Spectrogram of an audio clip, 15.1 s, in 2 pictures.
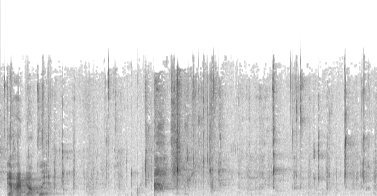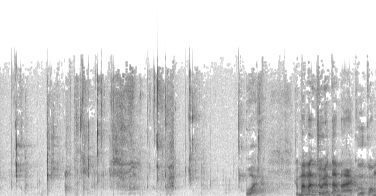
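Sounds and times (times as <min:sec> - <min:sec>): wet chewing and gnawing: 0:00.0 - 0:13.4
mouth clicks and smacks: 0:00.9 - 0:12.9.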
